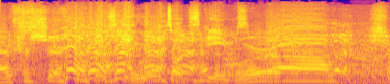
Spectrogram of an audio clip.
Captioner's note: laughs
